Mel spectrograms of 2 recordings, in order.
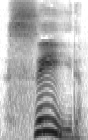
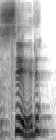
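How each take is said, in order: First: The vowel is long and stretched. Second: The vowel is short and clipped. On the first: The speaker calls it right. "It is a long E. The E is almost elongated" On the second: The speaker calls it wrong. "not a sid"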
